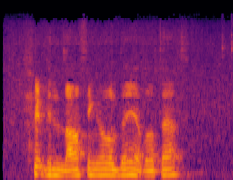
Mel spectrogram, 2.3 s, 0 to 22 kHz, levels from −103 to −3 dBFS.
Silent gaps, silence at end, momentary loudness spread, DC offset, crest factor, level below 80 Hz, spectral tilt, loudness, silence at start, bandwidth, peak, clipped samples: none; 0.45 s; 5 LU; under 0.1%; 20 dB; -60 dBFS; -6 dB/octave; -27 LUFS; 0.1 s; 14 kHz; -8 dBFS; under 0.1%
